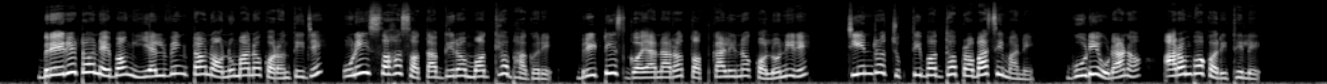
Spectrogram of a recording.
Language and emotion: Odia, neutral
